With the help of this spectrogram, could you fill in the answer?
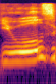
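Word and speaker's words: Elwes: Am I being made to understand that his last name is pronounced Yules? Because I had no idea. – I had no idea how to pronounce it. – Yeah. – I believe it's Carrie Yules. – I thought it was L-O-S, but I just keep being phonetic.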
